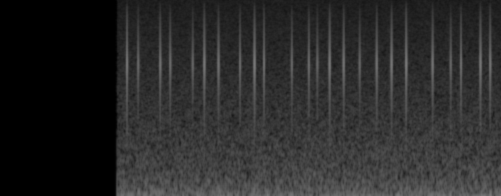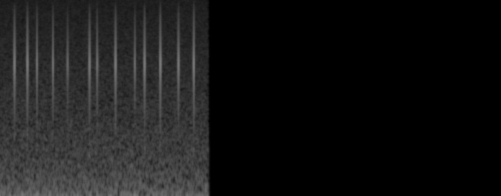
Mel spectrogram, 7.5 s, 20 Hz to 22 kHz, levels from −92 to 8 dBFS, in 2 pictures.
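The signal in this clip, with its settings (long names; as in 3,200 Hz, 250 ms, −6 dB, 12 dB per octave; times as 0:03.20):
rain-like ticks over hiss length 4.44 s, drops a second 8.3, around 6,600 Hz, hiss −8.5 dB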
